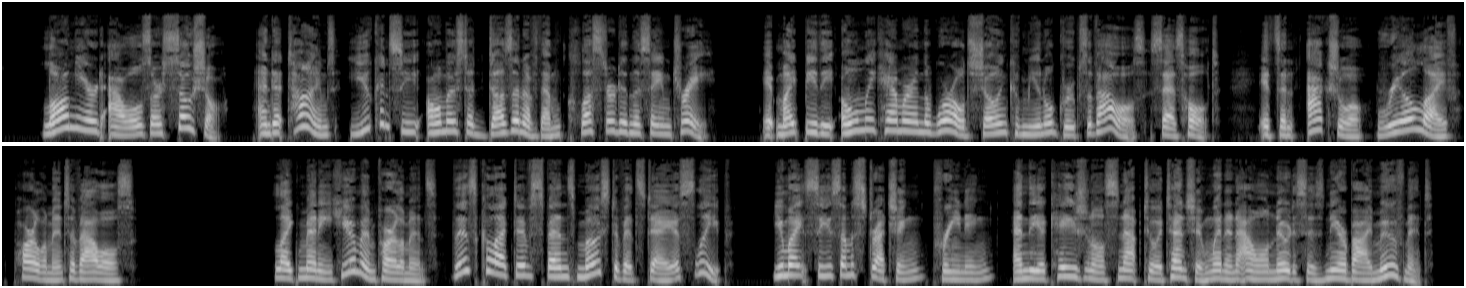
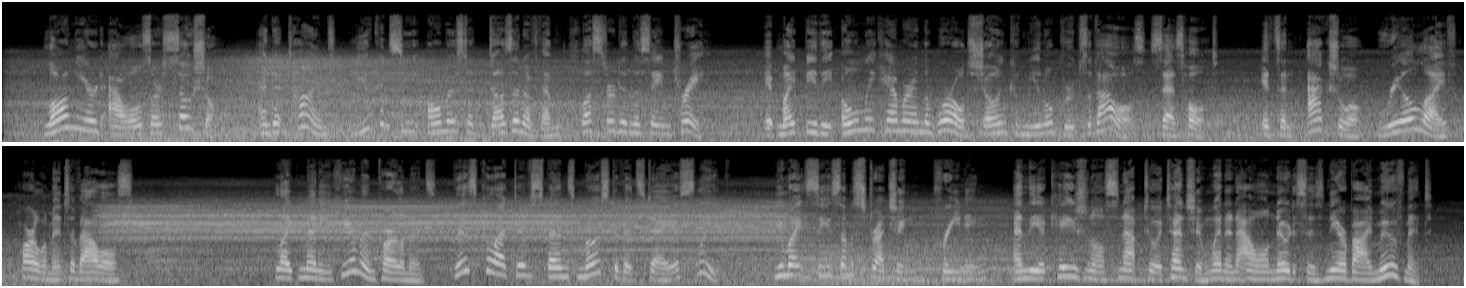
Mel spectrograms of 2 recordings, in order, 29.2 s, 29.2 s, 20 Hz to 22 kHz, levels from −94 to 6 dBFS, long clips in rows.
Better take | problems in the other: first | train or aircraft noise; loud; throughout; 6 dB below the speech

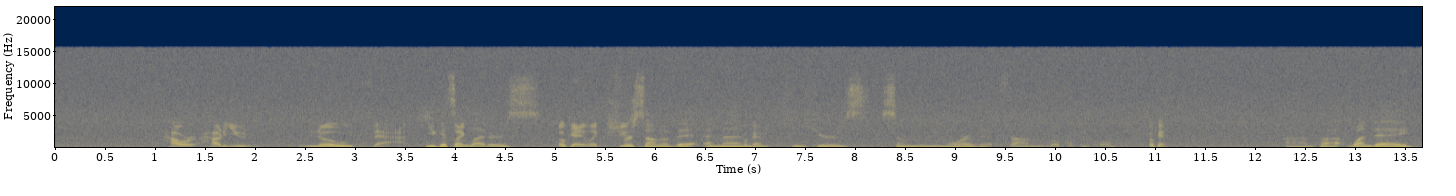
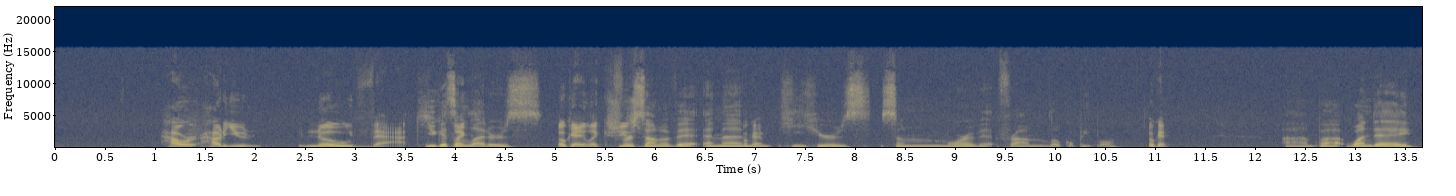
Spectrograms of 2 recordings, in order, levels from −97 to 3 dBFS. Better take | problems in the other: second | hiss; loud; throughout; 4 dB below the speech; faint in the second

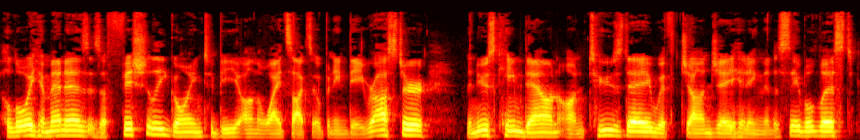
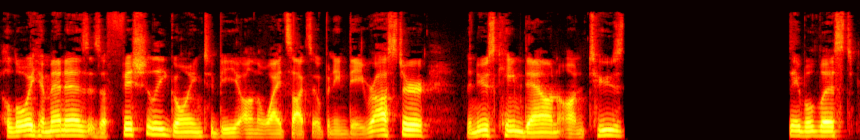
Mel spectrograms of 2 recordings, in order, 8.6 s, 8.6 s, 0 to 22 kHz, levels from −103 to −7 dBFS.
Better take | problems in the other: first | audio cutting out; at 6 s for 1.5 s

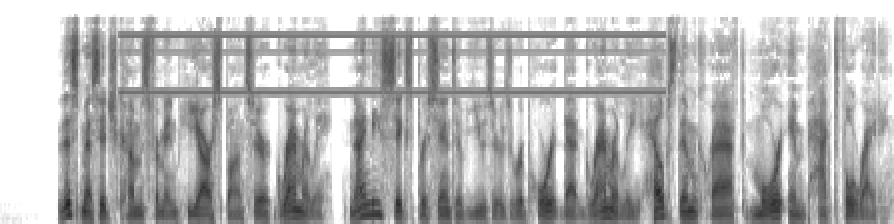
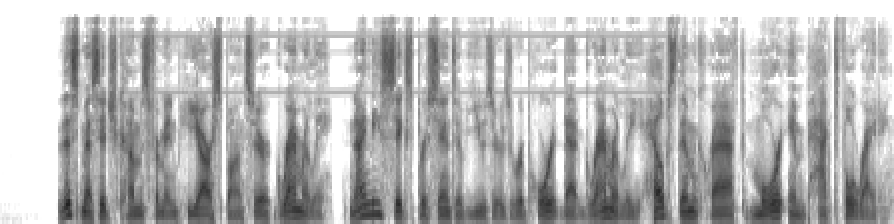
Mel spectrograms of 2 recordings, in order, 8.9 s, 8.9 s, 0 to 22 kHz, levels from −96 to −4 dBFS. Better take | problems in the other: second | high-pitched whine; loud; from 1 to 6.5 s; 4 kHz, 9 dB below the speech; faint in the second

